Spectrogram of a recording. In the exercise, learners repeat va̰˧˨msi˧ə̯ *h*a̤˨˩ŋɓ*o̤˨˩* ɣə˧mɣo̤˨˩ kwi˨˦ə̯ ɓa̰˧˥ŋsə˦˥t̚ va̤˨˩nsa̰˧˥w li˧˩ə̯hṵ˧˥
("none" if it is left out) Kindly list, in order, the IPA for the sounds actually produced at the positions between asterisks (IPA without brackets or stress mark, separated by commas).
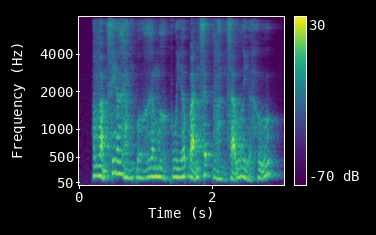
ɣ, o̤˨˩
